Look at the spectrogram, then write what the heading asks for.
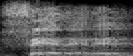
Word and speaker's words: ferre: Ferrere, ferrere wird zu ferre mit Doppel-R. Das ist einfach schlampig ausgesprochen.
